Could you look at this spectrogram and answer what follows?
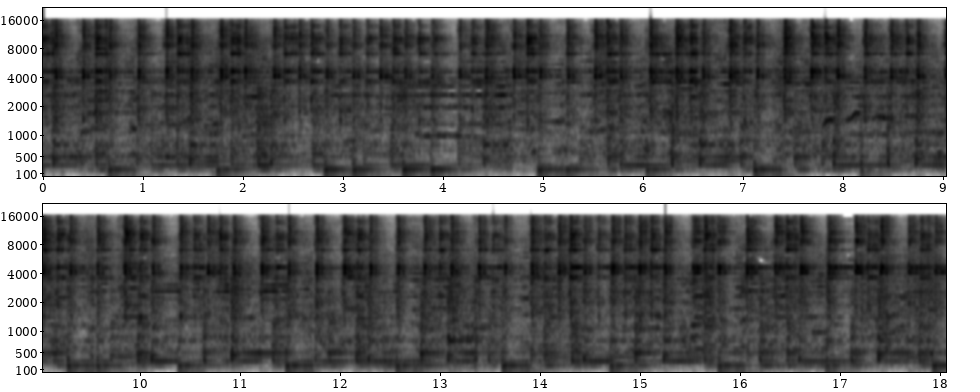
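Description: Turkish folk dance tune (oyun havası) played live on violin and davul: the bowed violin carries a running melody over regular deep davul beats. A quick patter of sharp clicks rides on top.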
